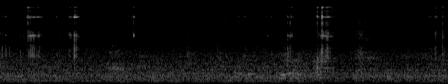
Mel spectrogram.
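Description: A few light metallic clicks of small steel hardware being handled at a wheel hub while a pin is fitted through a hole in the stud, the sharpest about three-quarters of a second in and another near the three-second mark.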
